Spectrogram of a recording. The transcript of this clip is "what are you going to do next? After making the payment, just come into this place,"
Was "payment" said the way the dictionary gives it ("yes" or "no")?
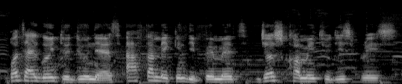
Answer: yes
